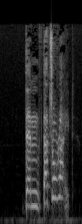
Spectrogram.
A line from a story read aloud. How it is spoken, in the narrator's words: I said hastily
